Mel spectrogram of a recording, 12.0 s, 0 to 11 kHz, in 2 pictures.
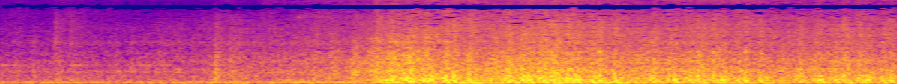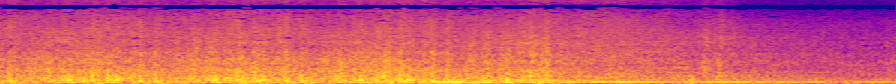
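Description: A JR Shikoku 2700 series diesel limited express train passing close by on the track. It grows suddenly loud about two and a half seconds in, stays loud for several seconds, then fades near the end.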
